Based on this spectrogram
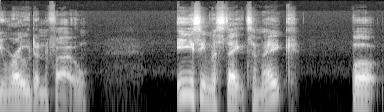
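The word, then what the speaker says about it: Rodenfoe: is absolutely fine but he says Ratenfo it's actually Rodenfo Easy mistake to make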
